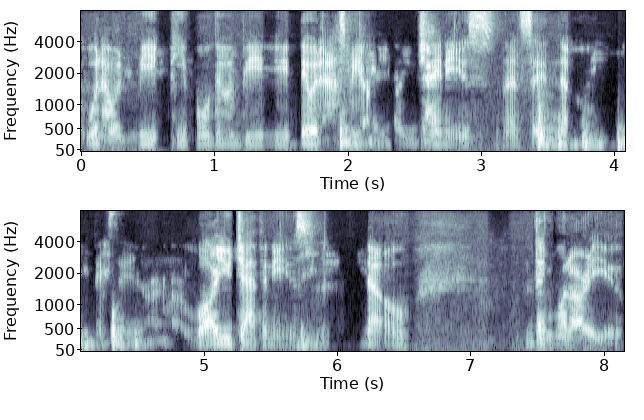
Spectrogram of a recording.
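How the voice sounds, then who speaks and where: Low, bright-voiced young American man. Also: breathy edge, no echo, low-quality recording. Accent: Californian American. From USA. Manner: relaxed, rambling, many ums and restarts. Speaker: guest. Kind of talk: casual interview chat.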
